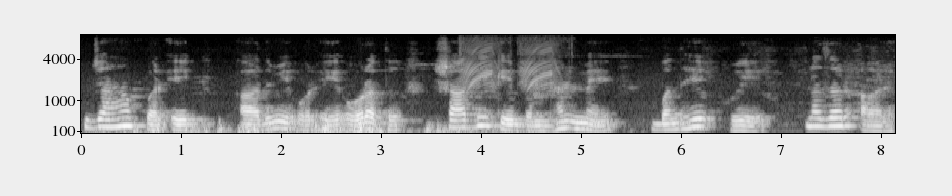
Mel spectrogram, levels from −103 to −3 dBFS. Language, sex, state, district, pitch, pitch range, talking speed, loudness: Hindi, male, Rajasthan, Bikaner, 120 Hz, 115-170 Hz, 125 wpm, -18 LUFS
